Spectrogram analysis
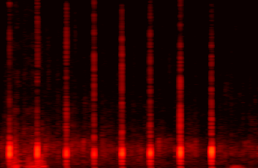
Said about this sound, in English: Hey, let's give the Lord a big clap offering, would you? Thank you, Lord.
